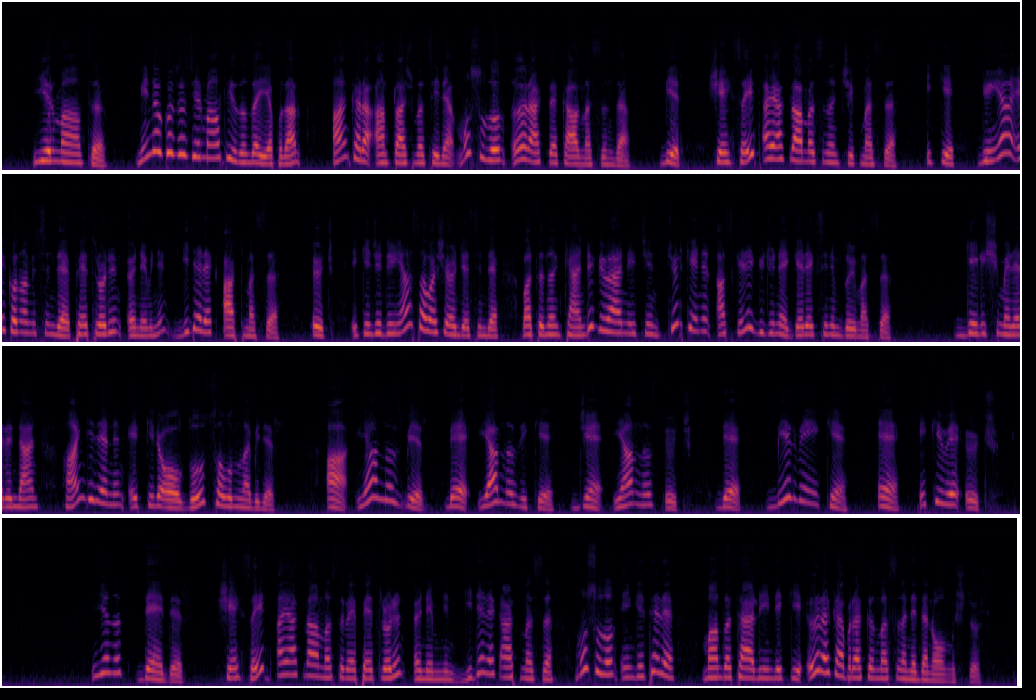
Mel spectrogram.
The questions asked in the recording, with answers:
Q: Gelişmelerinden hangilerinin etkili olduğu savunulabilir?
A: Yanıt D'dir.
